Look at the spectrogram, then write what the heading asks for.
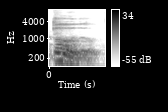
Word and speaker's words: tudo: Por tudo. Es una palabra muy utilizada. Todo en portugués tud. Se escribe tudo y se pronuncia tudo acento en la en la primera u.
